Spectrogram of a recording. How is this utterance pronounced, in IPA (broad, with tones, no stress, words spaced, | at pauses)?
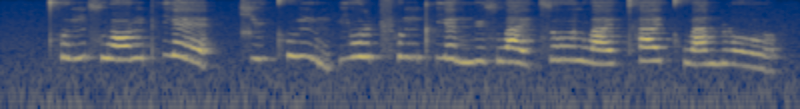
t̪ʰʊ˧˥ŋ swɑ˧˥ŋpʰjɛ˥˩ | t͡ɕy˧˥kʰu˥n̪ə̰˨˩n pjo˥ʊ̯ʈ͡ʂʰʊ˥ŋpʰjɛ˥˩ n̪y˥swa˥˩ɪ̯ t͡so˥ʊ̯lwa˧˥ɪ̯kʰa˥ɪ̯ kʰwa˥nɻo˥˩ʊ̯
